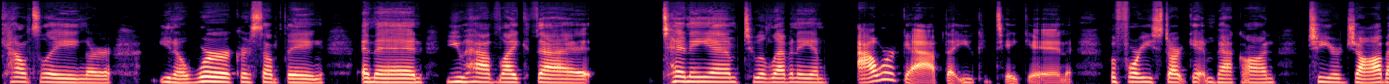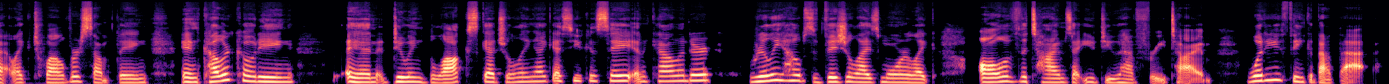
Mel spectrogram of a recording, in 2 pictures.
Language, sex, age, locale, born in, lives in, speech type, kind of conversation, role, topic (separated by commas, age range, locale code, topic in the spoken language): English, female, 30-34, en-US, United States, United States, conversation, advice, advisor, How can I manage daily responsibilities without getting overwhelmed?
